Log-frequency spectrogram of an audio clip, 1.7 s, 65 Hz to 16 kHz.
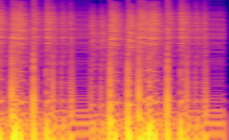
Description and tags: processed with a KP3.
